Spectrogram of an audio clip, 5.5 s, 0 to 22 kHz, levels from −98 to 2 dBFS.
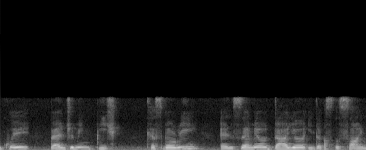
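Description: Right at 0.42 to 0.44 s, and again briefly at about 4.86 s, the speech hits damaged data in the compressed stream. Bad bytes make the decoder misread those frames and lose sync, so each spot comes out as a brief glitch in the speech.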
